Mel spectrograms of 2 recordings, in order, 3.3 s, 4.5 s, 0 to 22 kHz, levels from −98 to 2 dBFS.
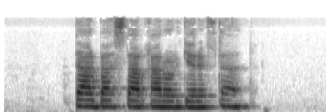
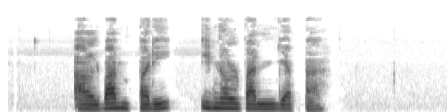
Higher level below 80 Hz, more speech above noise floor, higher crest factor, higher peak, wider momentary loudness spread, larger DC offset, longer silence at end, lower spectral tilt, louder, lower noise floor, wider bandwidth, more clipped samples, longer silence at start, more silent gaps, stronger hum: first, -64 dBFS vs -76 dBFS; about the same, 52 dB vs 54 dB; about the same, 18 dB vs 20 dB; first, -2 dBFS vs -8 dBFS; second, 8 LU vs 13 LU; neither; second, 0.8 s vs 1.25 s; second, -5.5 dB/octave vs -8 dB/octave; first, -18 LUFS vs -25 LUFS; second, -69 dBFS vs -78 dBFS; about the same, 11.5 kHz vs 11.5 kHz; neither; about the same, 0.75 s vs 0.75 s; neither; neither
